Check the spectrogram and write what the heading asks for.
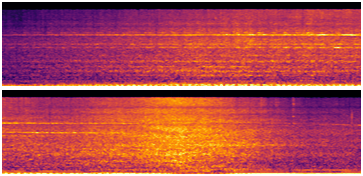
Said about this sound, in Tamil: ஃபைவ் மினிட்ஸ் லேட்டில் ட்ரெயின் உள்ளே நுழைய ஆரம்பிச்சிடுச்சு.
